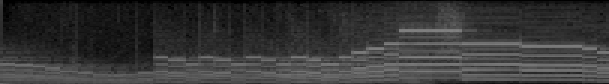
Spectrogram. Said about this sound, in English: It's kind of cool. He's just really going nuts on that organ. Oh, that's two notes.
